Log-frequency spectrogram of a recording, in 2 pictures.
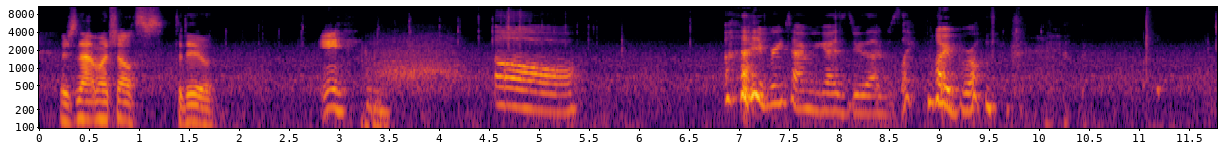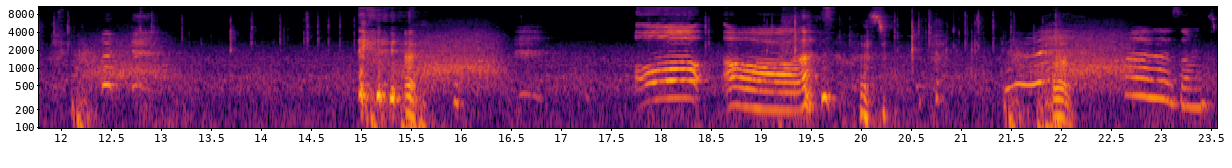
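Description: A young woman talks and laughs into a nearby microphone.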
